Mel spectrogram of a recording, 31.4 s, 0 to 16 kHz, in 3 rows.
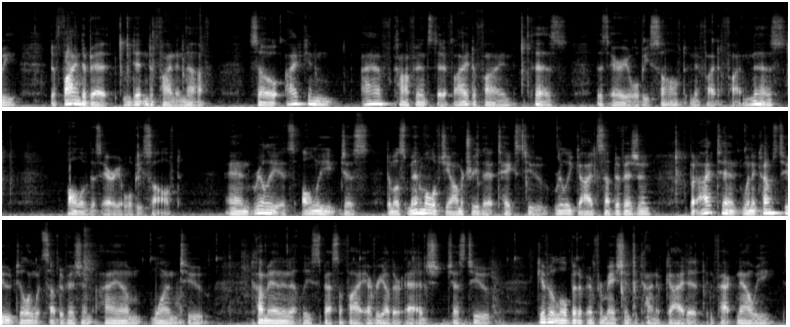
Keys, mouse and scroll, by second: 0.5 scroll down 1, 0.7 middle click, 2.8 middle click, 3.0 scroll up 2, 3.9 click, 6.2 click, 8.8 click, 9.7 click, 12.2 scroll down 3, 12.5 scroll up 1, 13.7-15.6 scroll down 1, 15.8-17.1 scroll up 5, 17.9 middle click, 18.2 scroll down 1, 20.6 click, 21.7 click, 23.1 click, 24.0 click, 24.8 middle click, 24.8 scroll, 24.9 scroll down 1, 26.0 click, 26.6 click, 28.0 click, 28.8 click, 30.5-31.4 scroll down 2.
